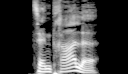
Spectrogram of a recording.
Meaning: inflection of zentral: 1. strong/mixed nominative/accusative feminine singular 2. strong nominative/accusative plural 3. weak nominative all-gender singular 4. weak accusative feminine/neuter singular
- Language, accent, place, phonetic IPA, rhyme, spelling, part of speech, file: German, Germany, Berlin, [t͡sɛnˈtʁaːlə], -aːlə, zentrale, adjective, De-zentrale.ogg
